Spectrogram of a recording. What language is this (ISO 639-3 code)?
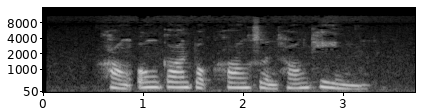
tha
